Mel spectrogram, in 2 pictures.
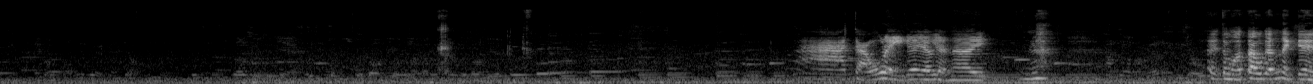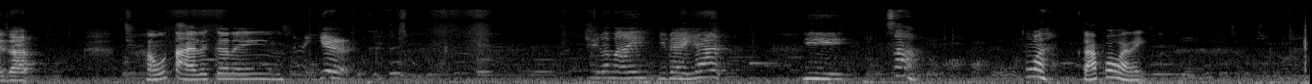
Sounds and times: Music: 0.0s - 26.2s.

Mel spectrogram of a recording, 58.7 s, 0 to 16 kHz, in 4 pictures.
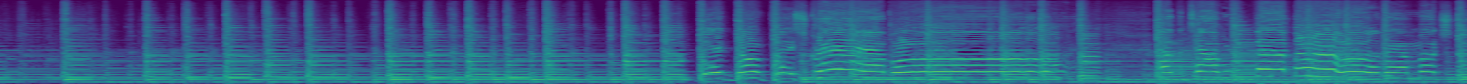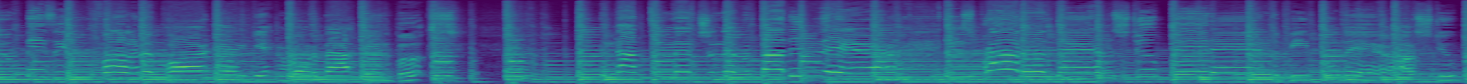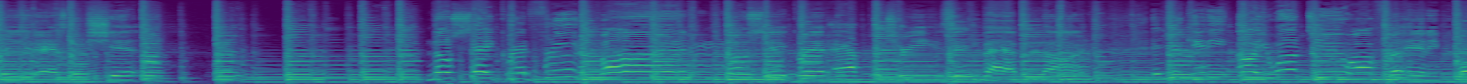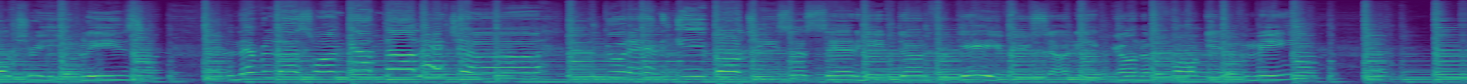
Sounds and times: Music: 0.0s - 58.6s.

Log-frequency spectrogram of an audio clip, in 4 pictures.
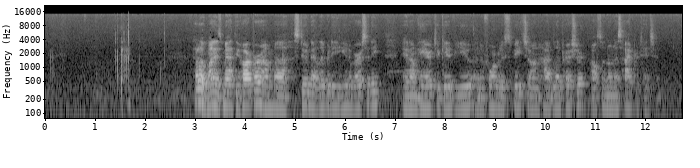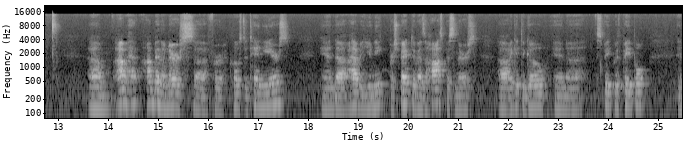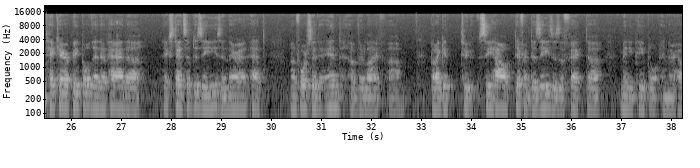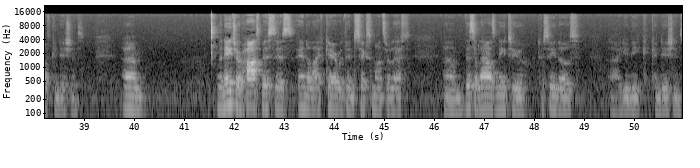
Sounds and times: Narration, monologue: 0.0s - 50.9s
Male speech, man speaking: 3.0s - 12.3s, 13.6s - 17.7s, 18.3s - 24.8s, 25.4s - 39.0s, 39.8s - 40.3s, 41.6s - 45.6s, 46.2s - 50.9s.

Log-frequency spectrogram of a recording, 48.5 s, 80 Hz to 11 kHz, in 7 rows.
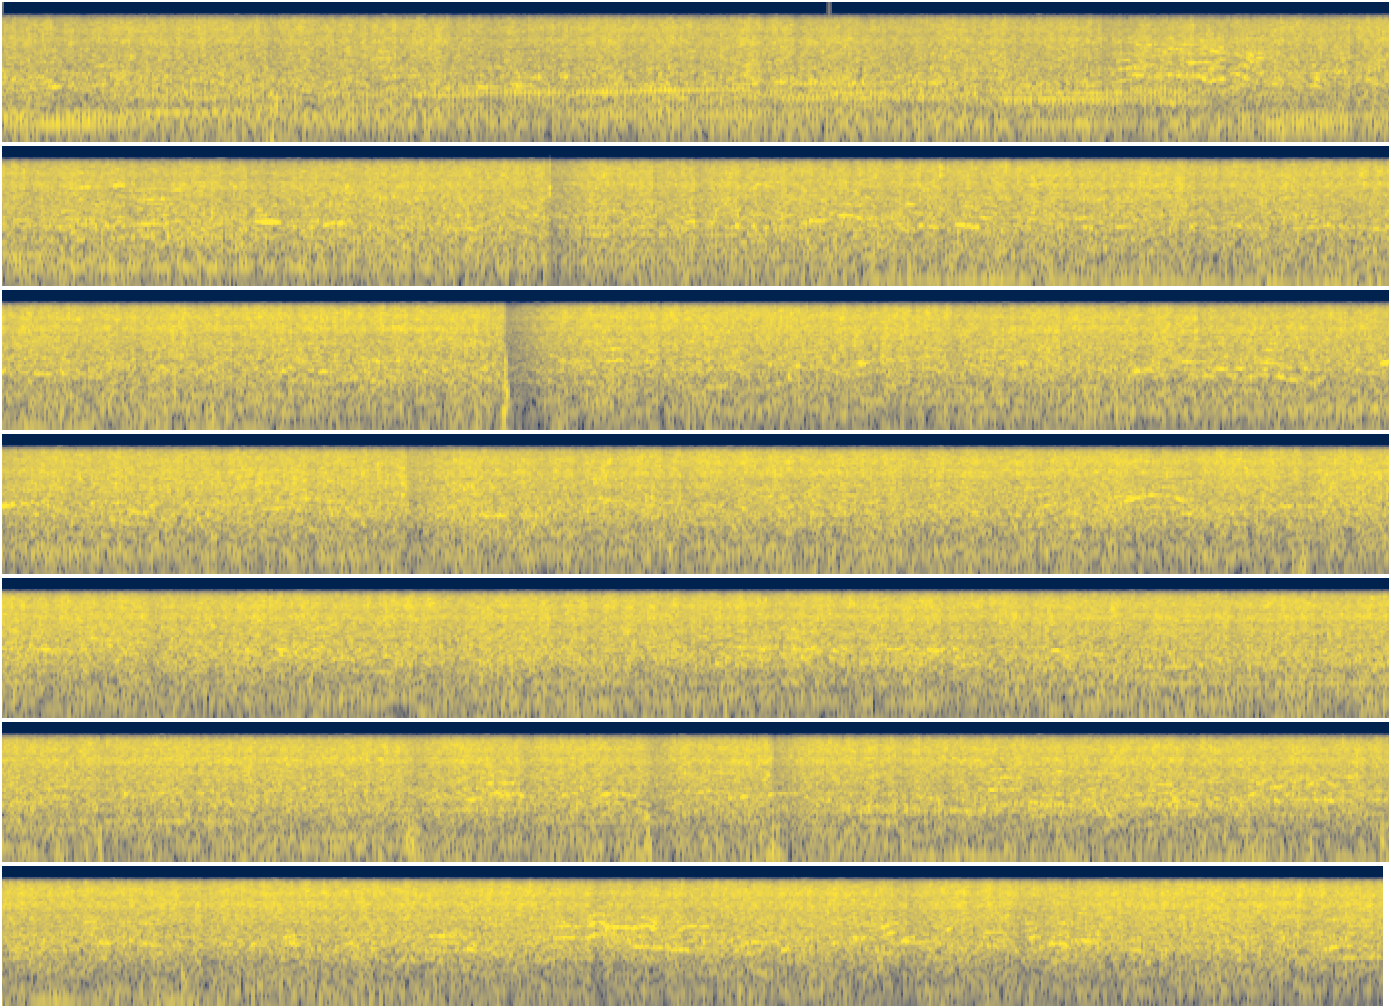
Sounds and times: Hubbub, speech noise, speech babble: 0.0s - 48.5s.

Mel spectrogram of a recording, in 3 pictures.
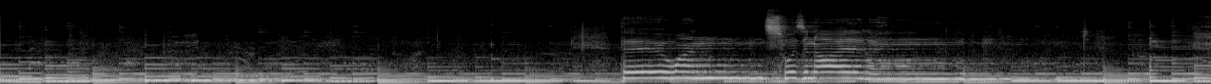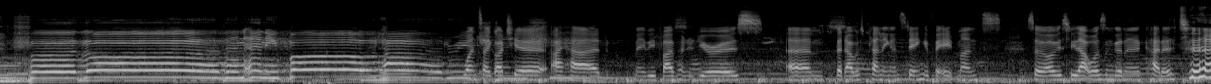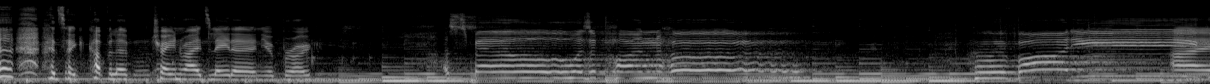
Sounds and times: Music: 0.0s - 36.3s
Speech: 16.6s - 27.4s.

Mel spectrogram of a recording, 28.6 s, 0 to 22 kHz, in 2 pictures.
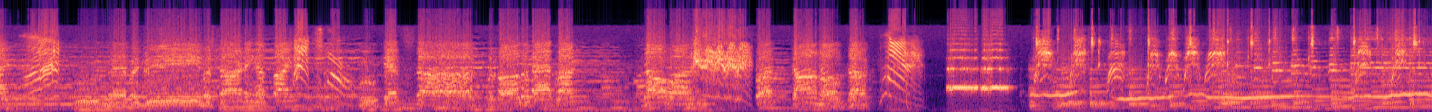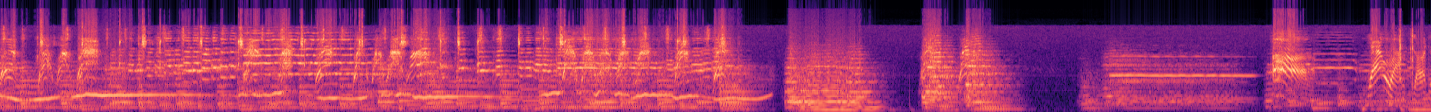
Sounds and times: Music: 0.0s - 8.8s, 9.4s - 28.6s.

